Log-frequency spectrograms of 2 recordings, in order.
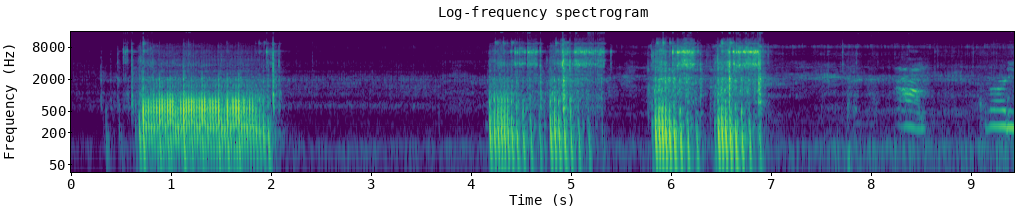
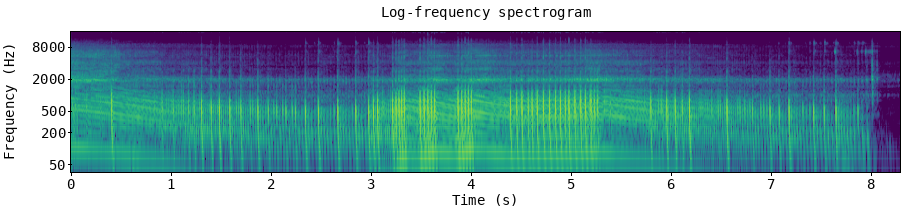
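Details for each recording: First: Old Sears Explorer II chainsaw that fired then died, after carburetor cleaning: fires and buzzes in short revving bursts, picking up cleanly on throttle and dropping back between blips; it runs, later odd revving as it runs out of gas. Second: Old Sears Explorer II chainsaw after carburetor cleaning, good compression: uneven two-stroke buzz surging and stumbling with irregular firing before cutting out; carburetor mixture badly out of adjustment, screw being turned all the way in.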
